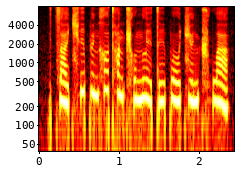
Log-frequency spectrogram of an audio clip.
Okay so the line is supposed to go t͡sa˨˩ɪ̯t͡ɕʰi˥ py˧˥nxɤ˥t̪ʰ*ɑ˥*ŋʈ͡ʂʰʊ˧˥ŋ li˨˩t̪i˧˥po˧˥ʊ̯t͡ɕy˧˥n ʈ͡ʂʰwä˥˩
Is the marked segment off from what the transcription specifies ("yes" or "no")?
yes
